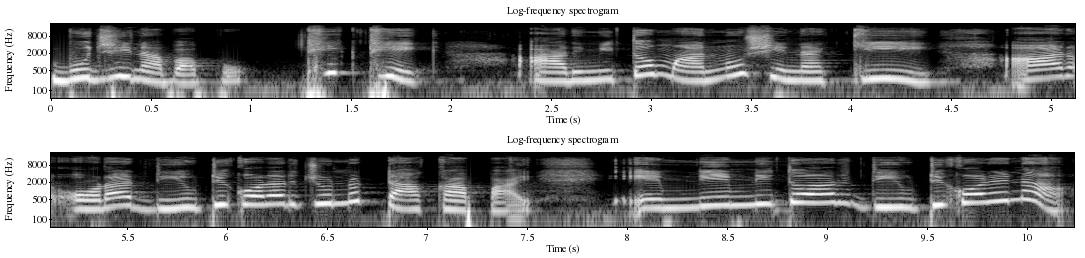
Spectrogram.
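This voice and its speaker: A woman playing a scornful, complaining village gossip in a cartoon. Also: high-pitched. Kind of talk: Bengali cartoon voice acting.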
